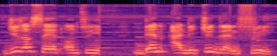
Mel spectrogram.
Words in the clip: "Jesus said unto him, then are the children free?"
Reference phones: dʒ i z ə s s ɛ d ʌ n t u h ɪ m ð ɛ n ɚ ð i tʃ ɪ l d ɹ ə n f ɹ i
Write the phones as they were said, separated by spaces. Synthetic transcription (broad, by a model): dʒ i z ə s s ɛ d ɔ n t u h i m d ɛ n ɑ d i tʃ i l d ɹ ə n f ɹ i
